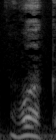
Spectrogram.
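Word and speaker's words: work: Walk, वर्क, इसमें are silent, ठीक है।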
